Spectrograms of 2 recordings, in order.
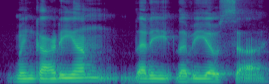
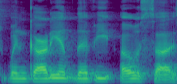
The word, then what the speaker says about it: Wingardium Leviosa: Wingardium Leviosa, he shouted, waving his long arms like a windmill. You're saying it wrong. Harry heard Hermione snap. It's Wingardium Leviosa, said the guard since along.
